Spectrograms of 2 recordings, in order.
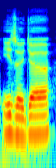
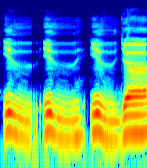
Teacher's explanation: huruf dalal sukun yang di mana dalal tidak boleh memantul ya tidak boleh izja tidak boleh juga ijja tapi dia id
